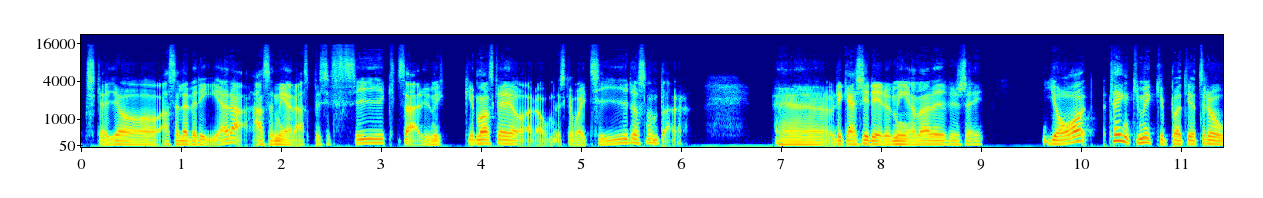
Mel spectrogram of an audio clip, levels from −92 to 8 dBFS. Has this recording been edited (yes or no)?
no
